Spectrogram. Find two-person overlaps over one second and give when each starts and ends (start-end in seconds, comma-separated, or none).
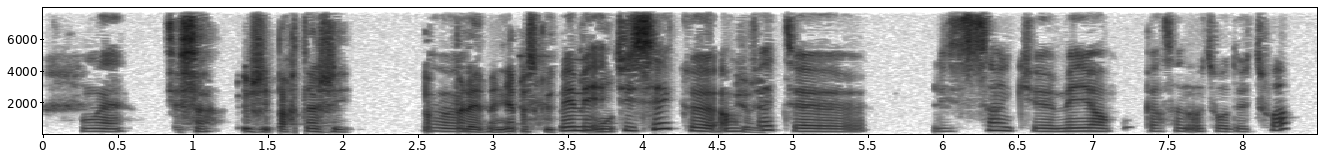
none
